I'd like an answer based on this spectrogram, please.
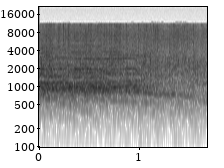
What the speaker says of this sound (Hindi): तालियां मेरे लिए भी बजा सकते हैं, इस जानकारी के लिए भी बजा सकते हैं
